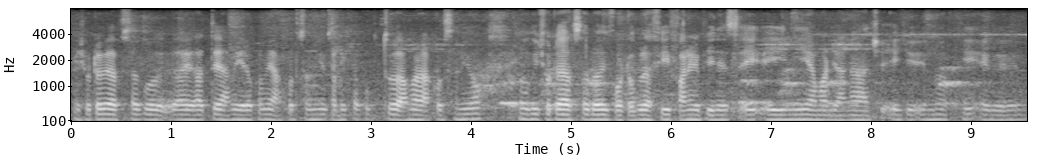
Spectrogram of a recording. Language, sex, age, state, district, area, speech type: Bengali, male, 18-30, West Bengal, Paschim Bardhaman, rural, spontaneous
